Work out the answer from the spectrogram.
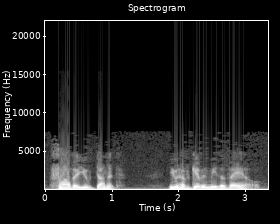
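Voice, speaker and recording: A man voicing a fervent, ecstatic young woman who cries out in a high, shrill voice. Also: animated, moderate pace, breathy edge, dry recording. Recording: dull lo-fi audiobook recording.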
